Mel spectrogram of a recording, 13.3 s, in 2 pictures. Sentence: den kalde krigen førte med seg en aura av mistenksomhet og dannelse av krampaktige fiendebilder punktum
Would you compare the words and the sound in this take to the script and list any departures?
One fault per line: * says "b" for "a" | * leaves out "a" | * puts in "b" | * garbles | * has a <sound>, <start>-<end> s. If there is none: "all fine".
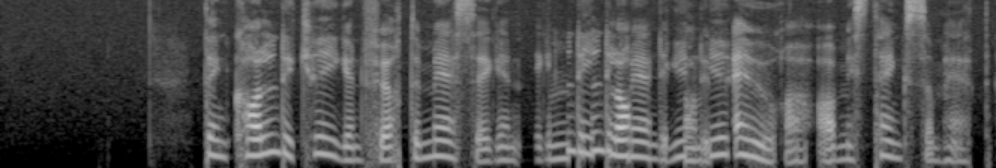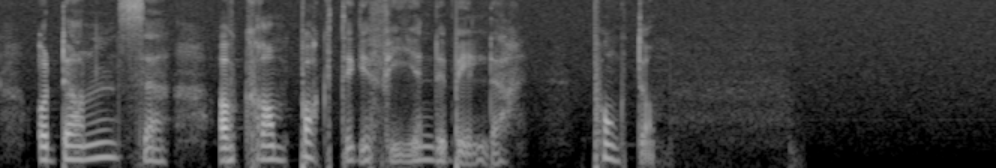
* garbles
